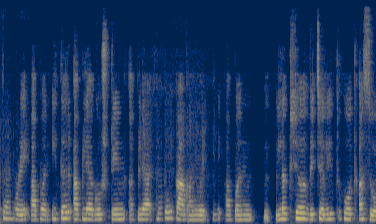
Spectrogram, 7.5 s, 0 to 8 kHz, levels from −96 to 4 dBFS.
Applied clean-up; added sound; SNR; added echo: neural mask model DeepFilterNet 3.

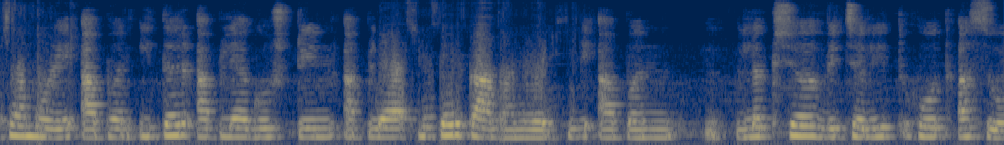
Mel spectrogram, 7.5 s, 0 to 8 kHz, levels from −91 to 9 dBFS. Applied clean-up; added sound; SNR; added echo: neural separator model SepFormer DNS4.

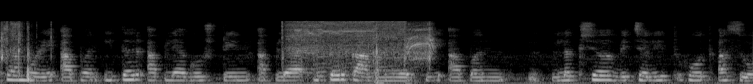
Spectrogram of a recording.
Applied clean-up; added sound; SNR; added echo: none; Camera; 8 dB; reverberation time 0.2 s.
